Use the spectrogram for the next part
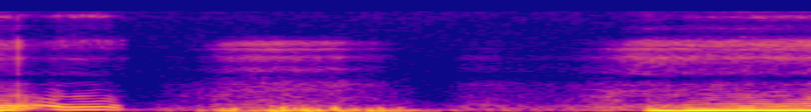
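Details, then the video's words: Sleeping dog Dakota snoring loudly beside the recordist: a buzzy snore fades into a long, soft, rasping breath, then a strong, deep, droning snore returns at the end. "Dakota snoring his butt off!"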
